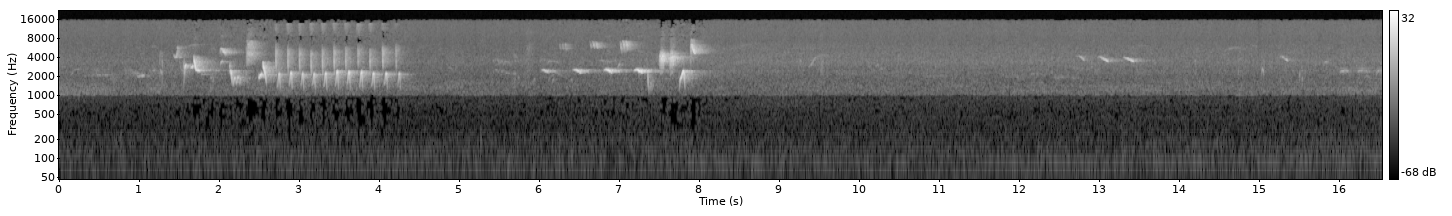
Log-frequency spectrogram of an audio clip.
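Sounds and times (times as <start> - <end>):
common nightingale Luscinia megarhynchos singing: 0.0 - 4.5, 5.4 - 8.2, 12.4 - 13.8, 14.6 - 16.5.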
